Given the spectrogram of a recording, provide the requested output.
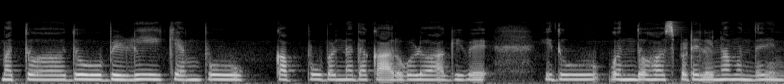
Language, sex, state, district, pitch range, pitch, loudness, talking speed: Kannada, female, Karnataka, Raichur, 215-225 Hz, 220 Hz, -17 LUFS, 100 wpm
